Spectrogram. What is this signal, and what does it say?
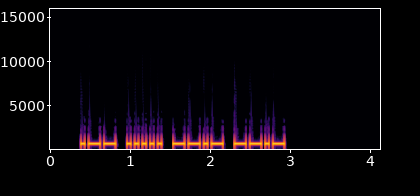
Morse code, heard as a keyed tone, about 25 wpm, 700 Hz. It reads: W5QQ
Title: Easy Call Signs - 25wpm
